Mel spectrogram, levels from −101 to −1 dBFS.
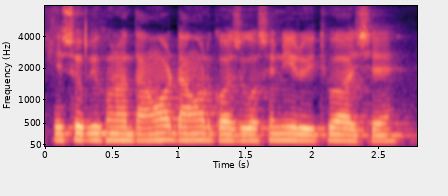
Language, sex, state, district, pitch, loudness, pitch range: Assamese, male, Assam, Kamrup Metropolitan, 135 Hz, -15 LUFS, 130-140 Hz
